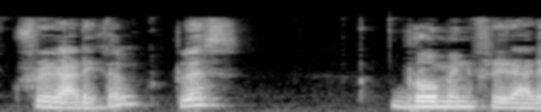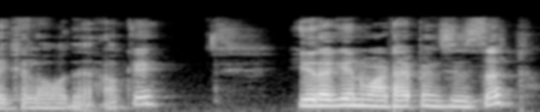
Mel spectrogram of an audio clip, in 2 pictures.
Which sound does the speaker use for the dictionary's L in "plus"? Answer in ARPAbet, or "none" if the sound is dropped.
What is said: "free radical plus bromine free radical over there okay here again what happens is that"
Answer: L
